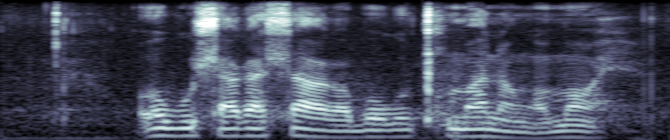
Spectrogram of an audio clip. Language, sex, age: Zulu, male, 19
